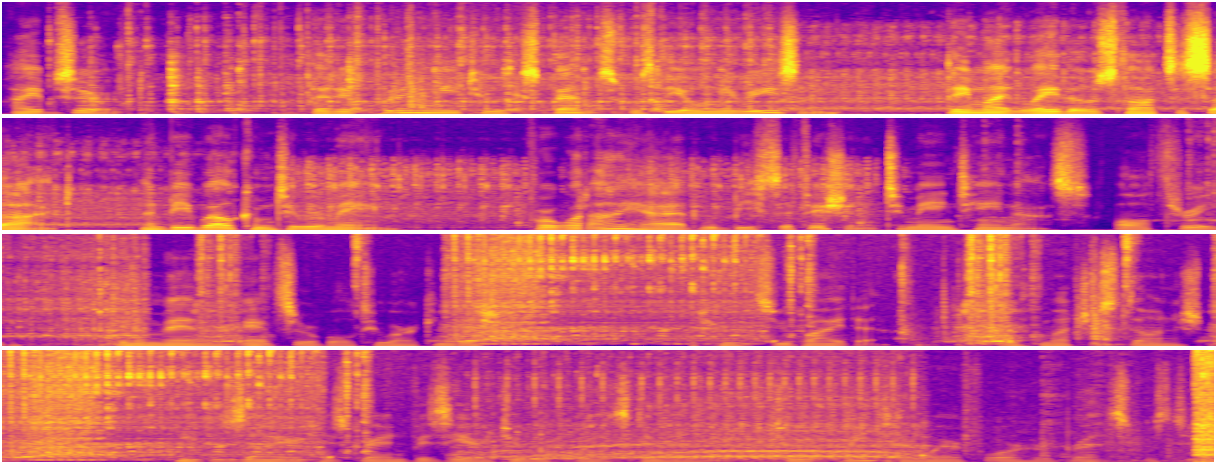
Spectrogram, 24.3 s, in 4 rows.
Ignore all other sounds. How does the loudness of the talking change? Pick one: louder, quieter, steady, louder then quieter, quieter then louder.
quieter.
